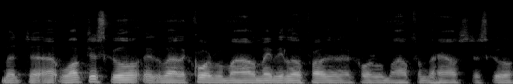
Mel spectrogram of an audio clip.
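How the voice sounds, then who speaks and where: Very deep and low, a man's voice has a dark, mellow tone and a Midwestern US accent. He speaks at a very fast pace with hardly any pauses, his intonation monotone and flat. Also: very clean recording, silent background. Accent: rural Midwestern US. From Oklahoma and Kansas farm country. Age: 80s+. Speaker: retired state trooper. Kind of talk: interview storytelling. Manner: halting.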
